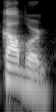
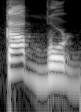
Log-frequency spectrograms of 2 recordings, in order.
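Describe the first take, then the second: First: The p sound is left out. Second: The p sound is clearly pronounced. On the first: The speaker calls it right. "পি এর উচ্চারণটা আসবে না" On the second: The speaker calls it wrong. "কাপ বোর্ড না"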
